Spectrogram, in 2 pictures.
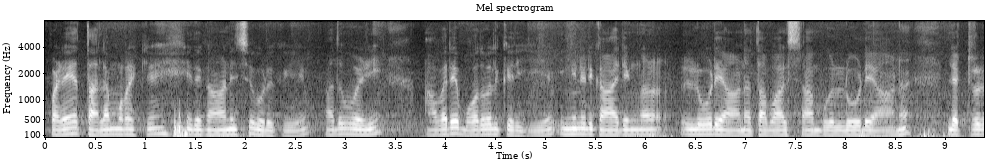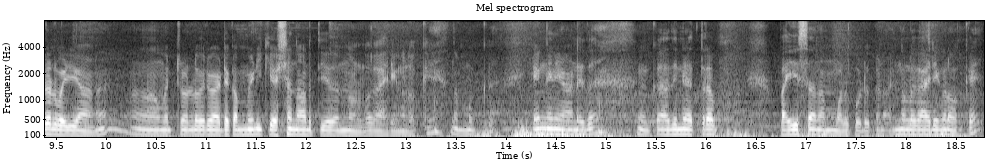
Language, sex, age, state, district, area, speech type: Malayalam, male, 30-45, Kerala, Idukki, rural, spontaneous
